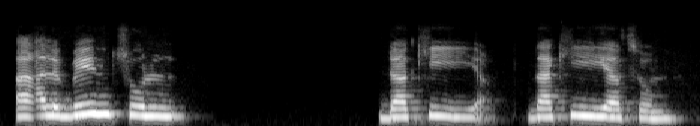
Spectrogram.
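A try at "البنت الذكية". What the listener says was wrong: It's not that. It looks like you said that, right? So, al-bintu dhakiyatu, not dhakiyatun. You know, the moment you had al-fallam, you don't put tanween anymore. Al-bintu dhakiya. al-bintu al-dhakiya. Al-bintu dhakiyatu.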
